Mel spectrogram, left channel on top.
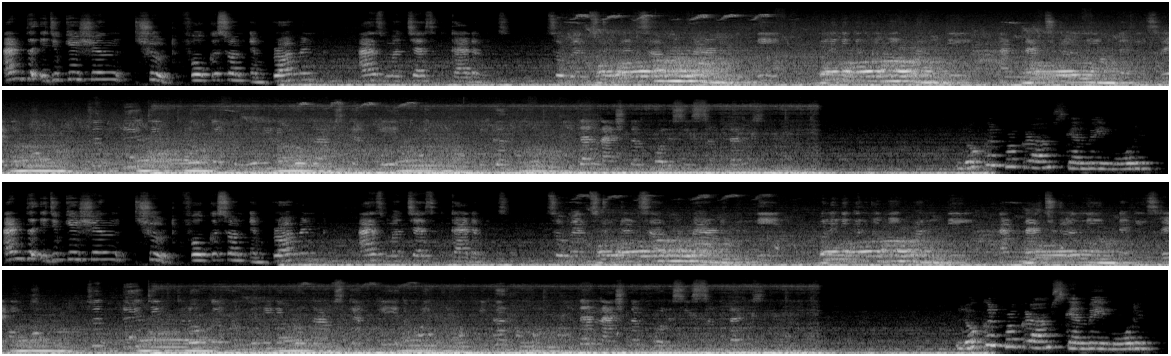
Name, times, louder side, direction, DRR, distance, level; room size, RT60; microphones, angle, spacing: voice 1, 0.0-3.2 3.6-5.1 5.4-7.9 8.2-12.0 12.5-17.1 17.4-19.3, left 2 dB, ahead, 0.7 m, -32 dB
sound 1, 2.7-21.6, right 1 dB, 45° left, 1.0 m, -25 dB
sound 2, 5.6-17.6, left 3 dB, 60° left, 0.4 m, -21 dB
sound 3, 13.2-19.8, right 1 dB, 20° left, 1.1 m, -18 dB
voice 2, 21.2-23.2, right 4 dB, 85° right, 0.4 m, -27 dB
2.8 x 2.0 x 2.3 m
head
